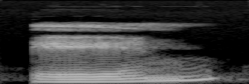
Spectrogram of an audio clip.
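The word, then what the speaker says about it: ऐं: है या हिंग नहीं सरस्वती माता के उच्चारण में हिरिंग नहीं आता है ओम एम ओम यही आता है रिंग सरस्वती माता के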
